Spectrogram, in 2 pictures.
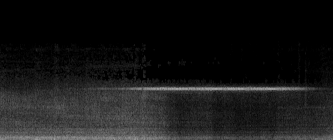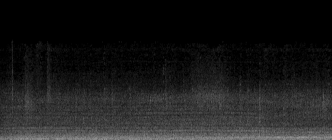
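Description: Kalka–Shimla narrow-gauge train running, heard from a coach: a steady rumble and clatter of wheels and carriages, with a thin high-pitched wheel squeal from about three to six seconds in as the train rounds a curve. The noise dips briefly about six seconds in, then carries on.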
